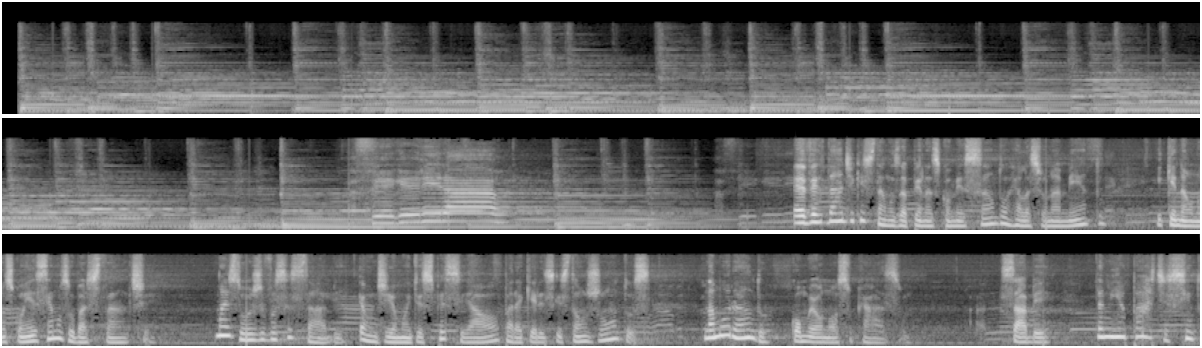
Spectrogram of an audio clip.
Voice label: inicio fem, suave voz feminina; Dia dos Namorados

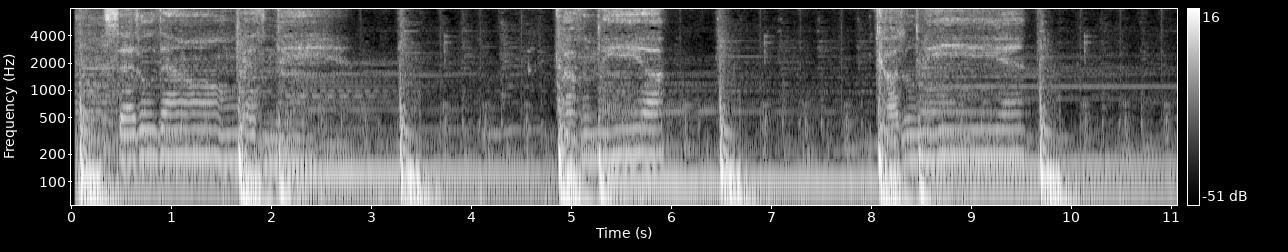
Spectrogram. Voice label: ficante, Telemensagem Ficante – Voz Masculina

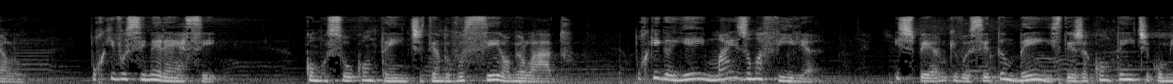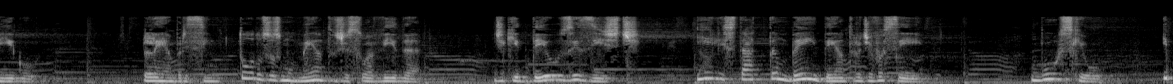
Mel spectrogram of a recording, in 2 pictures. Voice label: nora fem; Telemensagens para todas as ocasiões; Aniversário de Nora – Voz Feminina

